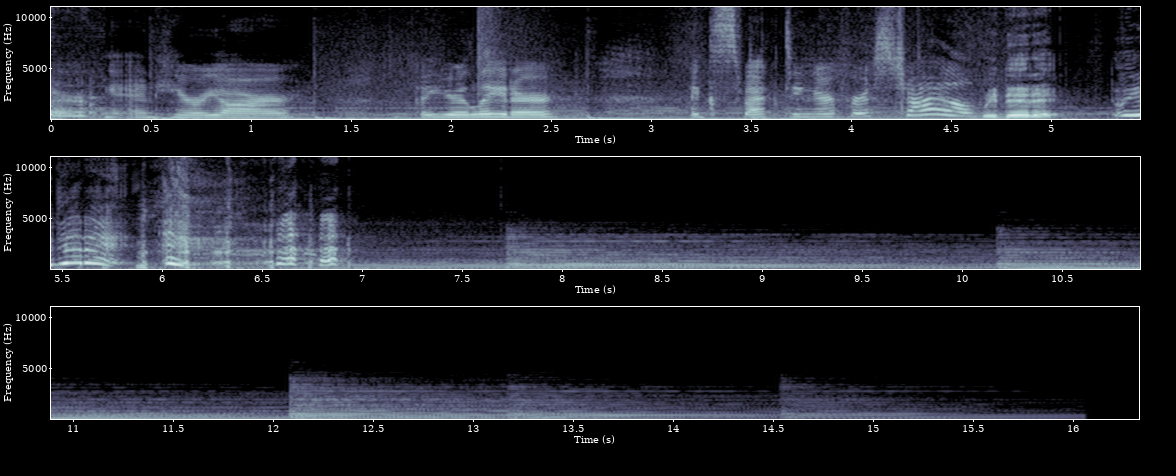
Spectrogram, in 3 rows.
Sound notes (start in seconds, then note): 5.8 both laughing; 7.7 bright music continues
